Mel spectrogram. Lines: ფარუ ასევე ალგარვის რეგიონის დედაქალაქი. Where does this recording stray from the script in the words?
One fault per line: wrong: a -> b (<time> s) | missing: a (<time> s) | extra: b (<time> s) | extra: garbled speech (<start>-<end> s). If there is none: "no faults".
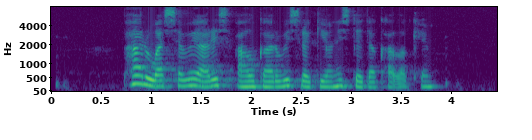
extra: არის (1.5 s)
